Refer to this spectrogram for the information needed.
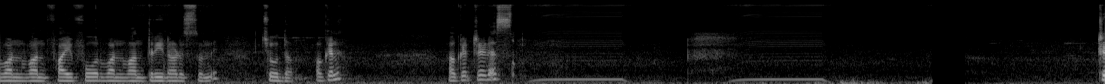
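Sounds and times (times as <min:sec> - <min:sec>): smartphone vibrating: 0:05.2 - 0:06.4, 0:07.1 - 0:08.4.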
